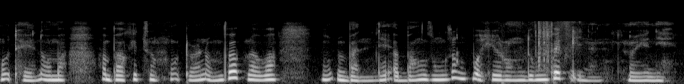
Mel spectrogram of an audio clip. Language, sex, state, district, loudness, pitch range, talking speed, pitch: Mizo, female, Mizoram, Aizawl, -16 LUFS, 195-225 Hz, 265 wpm, 210 Hz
